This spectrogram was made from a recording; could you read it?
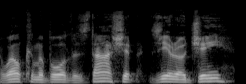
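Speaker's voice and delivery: bad put-on Australian accent. After introducing himself, welcoming listeners in a terrible Australian accent. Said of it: "doing my terrible Australian accent".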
